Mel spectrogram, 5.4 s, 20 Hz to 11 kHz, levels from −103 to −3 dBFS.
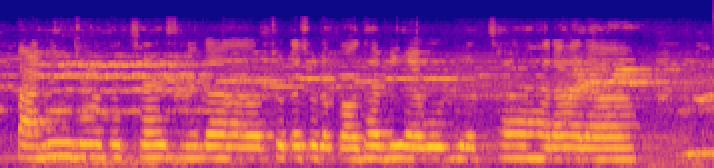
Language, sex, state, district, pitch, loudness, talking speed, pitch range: Hindi, female, Chhattisgarh, Korba, 235 Hz, -22 LUFS, 170 wpm, 225-245 Hz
